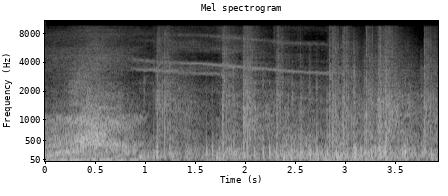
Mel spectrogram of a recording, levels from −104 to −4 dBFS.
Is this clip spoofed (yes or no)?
yes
